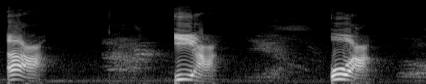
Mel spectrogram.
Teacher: Jadi dia tidaklah keluar dekat hidung, tidak pula dia tebal Jadi sebutan ain ni keluar dekat tengah tekak. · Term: huruf Ain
